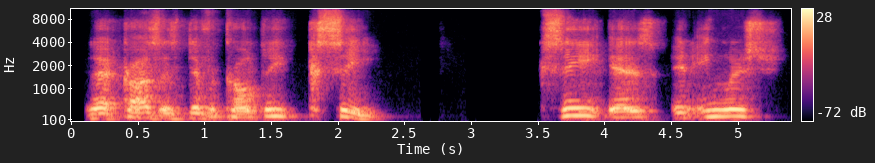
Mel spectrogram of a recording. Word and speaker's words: Xi: It's not, it's an X, Xi. And when in a word, it's simply as you would pronounce X in any English word.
